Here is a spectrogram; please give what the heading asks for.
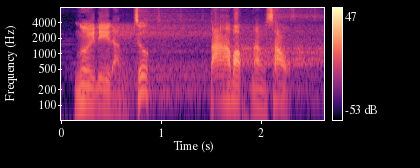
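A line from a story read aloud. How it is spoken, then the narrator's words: Fierce barking shout. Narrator (Vietnamese): Nhậm Thiên Đường ... hung hăng ... quát lên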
